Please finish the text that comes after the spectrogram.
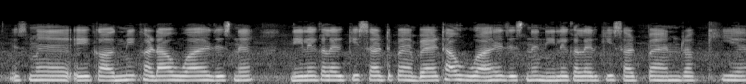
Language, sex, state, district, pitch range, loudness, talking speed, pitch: Hindi, female, Bihar, Kishanganj, 190-200 Hz, -13 LUFS, 185 wpm, 195 Hz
